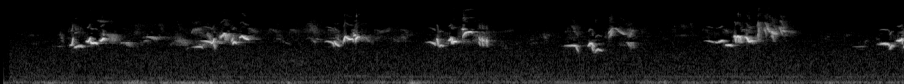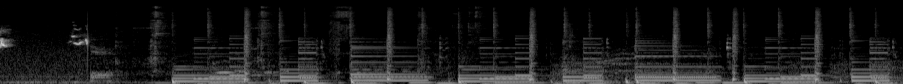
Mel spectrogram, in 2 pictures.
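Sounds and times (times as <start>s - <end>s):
songbird warbling: 0.2s - 10.0s.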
